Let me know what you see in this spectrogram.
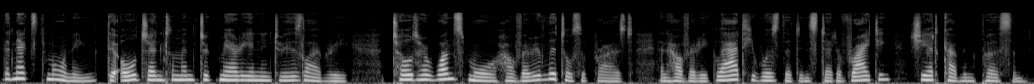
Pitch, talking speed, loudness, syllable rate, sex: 180 Hz, 195 wpm, -20 LUFS, 5.2 syllables/s, female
